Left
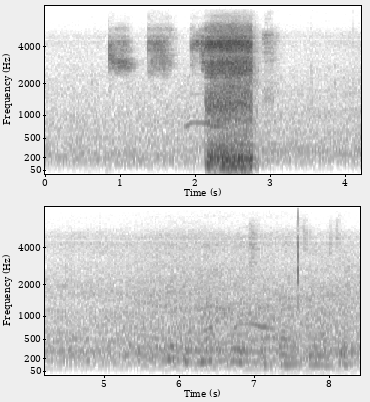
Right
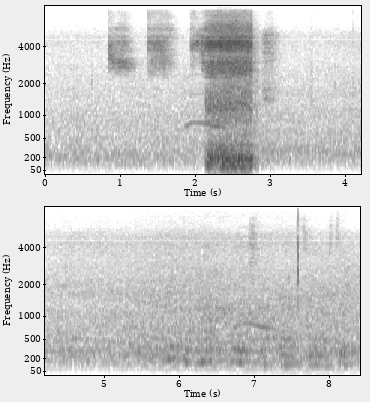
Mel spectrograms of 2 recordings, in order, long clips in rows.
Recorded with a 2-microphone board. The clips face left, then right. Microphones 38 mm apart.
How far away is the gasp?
About 3 m.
